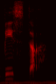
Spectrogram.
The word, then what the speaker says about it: vista: vista hasta LaVista so remember your Bista hasta la vista there's a very soft B sound hasta la vista and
